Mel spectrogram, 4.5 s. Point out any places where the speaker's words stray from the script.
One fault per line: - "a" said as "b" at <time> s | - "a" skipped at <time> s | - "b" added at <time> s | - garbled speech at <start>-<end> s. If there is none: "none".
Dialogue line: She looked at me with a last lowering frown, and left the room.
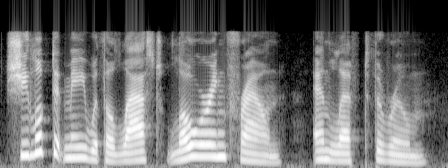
none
